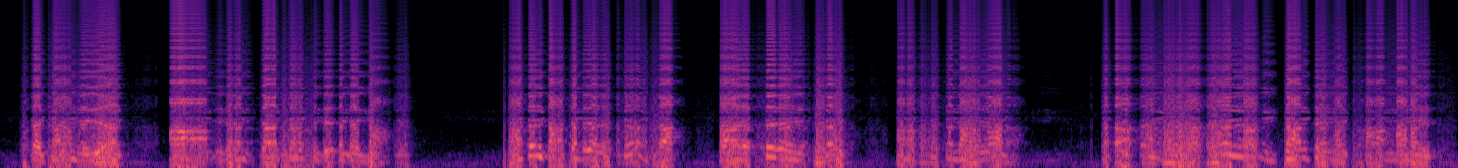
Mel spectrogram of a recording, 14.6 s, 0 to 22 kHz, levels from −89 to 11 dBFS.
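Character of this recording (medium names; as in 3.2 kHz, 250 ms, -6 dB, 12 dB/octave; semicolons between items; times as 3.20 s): a buzz of ramps at a fixed pitch in blocks of 16 samples; phasing stages 8, 0.42 Hz, lowest notch 290–1800 Hz; aliases and images of a low sample rate 1.4 kHz, jitter 0%; a shimmering, thickened sound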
